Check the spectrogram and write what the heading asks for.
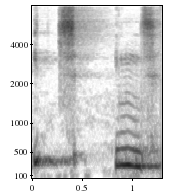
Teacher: உங்களோட நாவின் இடைப்பகுதி நடு அன்னத்தின் இடைப்பகுதியில் பொருந்துவதால் பிறக்கின்றது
